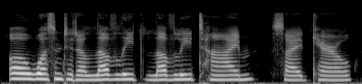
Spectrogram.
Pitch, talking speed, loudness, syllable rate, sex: 220 Hz, 150 wpm, -18 LUFS, 4.7 syllables/s, female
